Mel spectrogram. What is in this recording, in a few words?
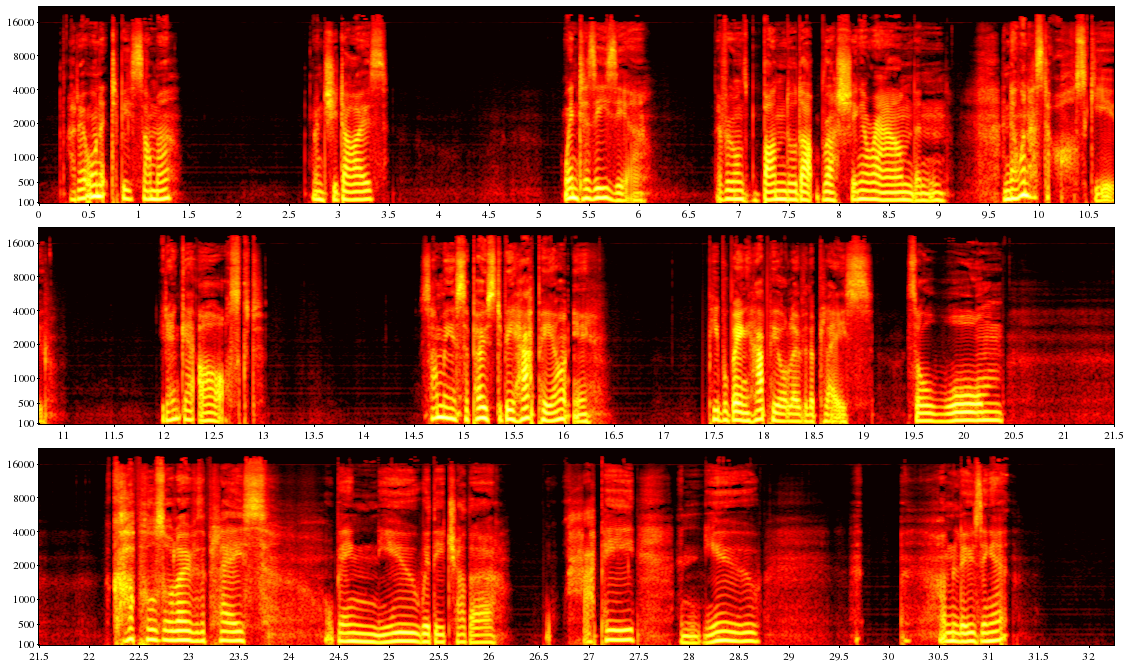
Drama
